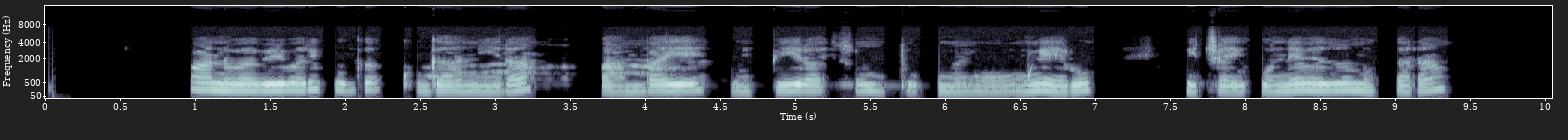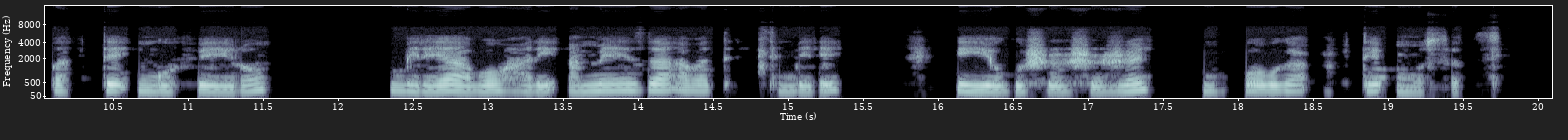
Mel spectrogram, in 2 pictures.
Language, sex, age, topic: Kinyarwanda, female, 18-24, finance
